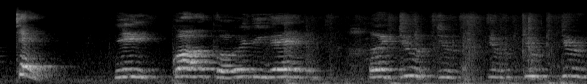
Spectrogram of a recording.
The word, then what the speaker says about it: guapo: Guapo. Guapo. It means handsome. Guapo the gecko. Guapo. Guapo. Guadalupe, like guapo.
